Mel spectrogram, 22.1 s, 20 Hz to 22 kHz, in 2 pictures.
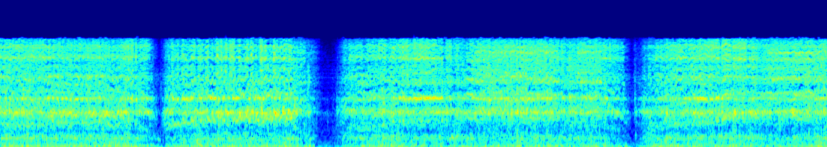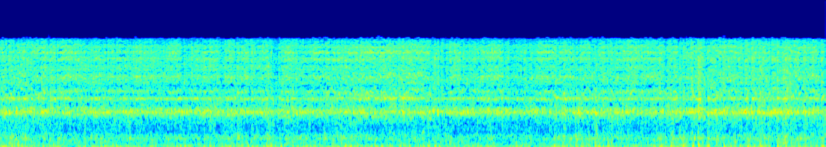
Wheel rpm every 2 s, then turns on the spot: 170, 140, 150, 180, 170, 220, 230, 230, 230, 230, 230.
none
